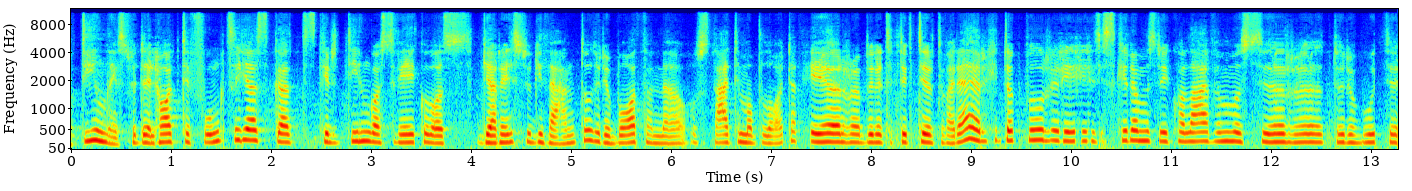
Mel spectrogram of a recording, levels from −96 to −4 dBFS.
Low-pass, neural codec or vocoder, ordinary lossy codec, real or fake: 10.8 kHz; codec, 16 kHz in and 24 kHz out, 0.6 kbps, FocalCodec, streaming, 4096 codes; MP3, 64 kbps; fake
